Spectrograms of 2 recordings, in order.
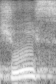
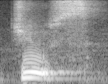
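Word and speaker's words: juice: জুস মানে রস, এটা কিন্তু জুইস না, জুস, জুস, জুস।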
